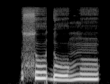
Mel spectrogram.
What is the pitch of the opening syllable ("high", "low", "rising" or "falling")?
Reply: high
